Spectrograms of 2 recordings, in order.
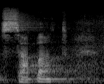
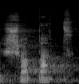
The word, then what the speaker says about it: Schabbat: Sag bitte nicht Sabbat, immer betonen auf der zweiten Silbe, Schabbat. Sagt bitte nicht Tora, sondern es heißt Torah.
